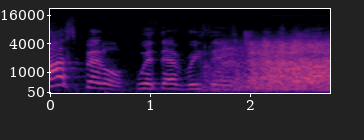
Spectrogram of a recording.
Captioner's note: laughter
